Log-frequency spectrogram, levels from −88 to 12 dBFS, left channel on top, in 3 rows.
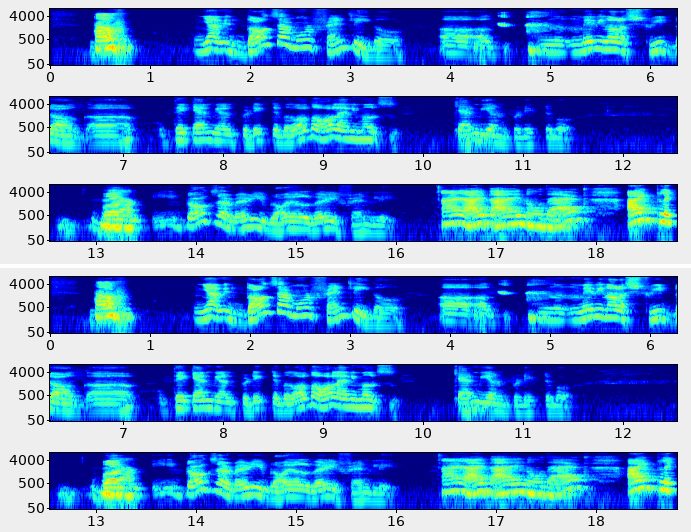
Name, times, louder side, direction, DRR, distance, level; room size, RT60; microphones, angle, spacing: voice 1, 0.4-0.8 4.5-5.0 13.0-13.4 16.4-18.7, left 3 dB, 60° left, 0.7 m, -27 dB
voice 2, 1.4-3.5 3.9-4.4 4.9-7.1 7.5-9.7 10.3-11.4 12.9-16.0, right 2 dB, 55° right, 0.9 m, -35 dB
2.6 x 2.2 x 3.2 m
head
